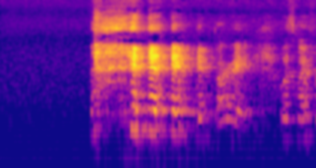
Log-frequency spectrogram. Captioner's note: laughter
